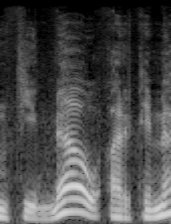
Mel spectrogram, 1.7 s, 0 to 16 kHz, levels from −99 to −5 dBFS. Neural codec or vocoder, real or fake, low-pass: codec, 44.1 kHz, 3.4 kbps, Pupu-Codec; fake; 14.4 kHz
